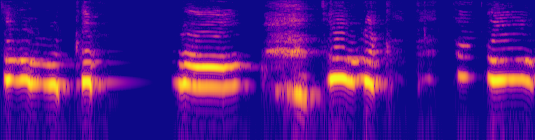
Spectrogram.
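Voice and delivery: very high, very loud, frightened shriek. Retelling how a scared little brother screamed at the music: imitating a child screaming. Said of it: "I remember my brother screaming".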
